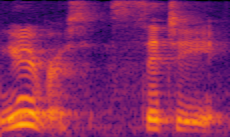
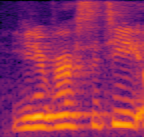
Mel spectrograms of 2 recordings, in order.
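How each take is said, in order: First: It is said as two words, universe and city. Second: It is said as the single word university. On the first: It names the podcast in the book. The speaker calls it right. "I mean Universe City" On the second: It names a place of higher education. The speaker calls it wrong. "and not University"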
